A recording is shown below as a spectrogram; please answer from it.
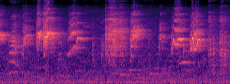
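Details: Young Javan myna with a loud voice, used to lure mynas into singing: spaced, husky squawks and short rasping notes in separate bursts, somewhat quieter than the full song.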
